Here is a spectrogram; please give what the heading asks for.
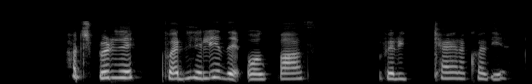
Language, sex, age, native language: Icelandic, female, 11, Icelandic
